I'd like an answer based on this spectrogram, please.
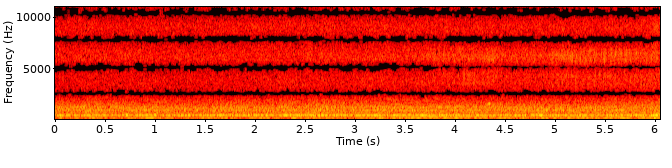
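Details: A swarm of honey bees hums continuously in a dense buzz; partway through, a lower steady tonal drone joins beneath the insects.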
